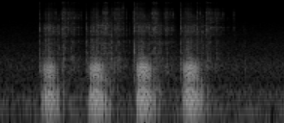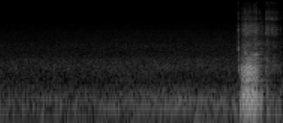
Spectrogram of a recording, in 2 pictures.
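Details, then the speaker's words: Mantis tiller during carburetor low/high adjustment: engine bursts into revs four times, under a second apart, stalls to near silence, then surges once more; won't hold a steady run, poor running, adjustment didn't help. "Whatever I did there didn't work very well, I know that."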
